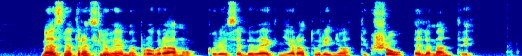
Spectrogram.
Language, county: Lithuanian, Klaipėda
